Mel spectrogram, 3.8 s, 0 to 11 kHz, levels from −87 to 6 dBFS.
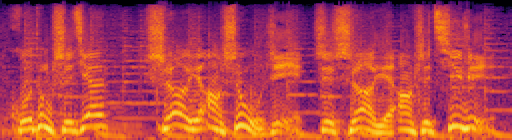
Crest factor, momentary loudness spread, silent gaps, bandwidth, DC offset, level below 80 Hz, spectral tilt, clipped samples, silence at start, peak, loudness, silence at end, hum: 8 dB; 4 LU; none; 10.5 kHz; 1%; -28 dBFS; -4.5 dB/octave; 0.6%; 0 s; 0 dBFS; -7 LUFS; 0 s; none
